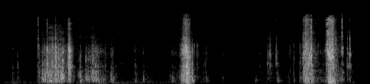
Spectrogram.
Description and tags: Gun Reload
This is the sound of a gun of any type reloading. It features a mag release, mag reload, and a bolt cock. Read my sound signature before downloading!
Click, Firearm, Gun, Magazine, Reload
